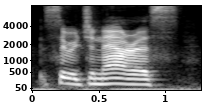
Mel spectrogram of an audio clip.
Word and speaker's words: sui generis: It is a weird sui generis, sui generis, I don't know why I put a hard G, pseudo holiday.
